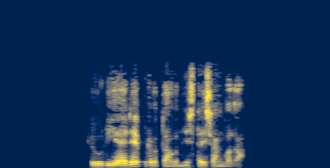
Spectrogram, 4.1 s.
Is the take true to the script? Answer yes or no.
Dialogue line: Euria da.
no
